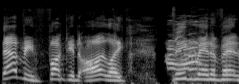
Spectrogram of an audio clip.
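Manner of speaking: usual speaking voice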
